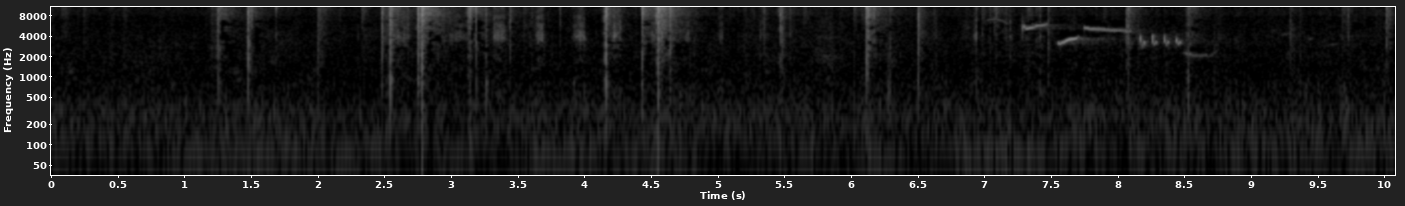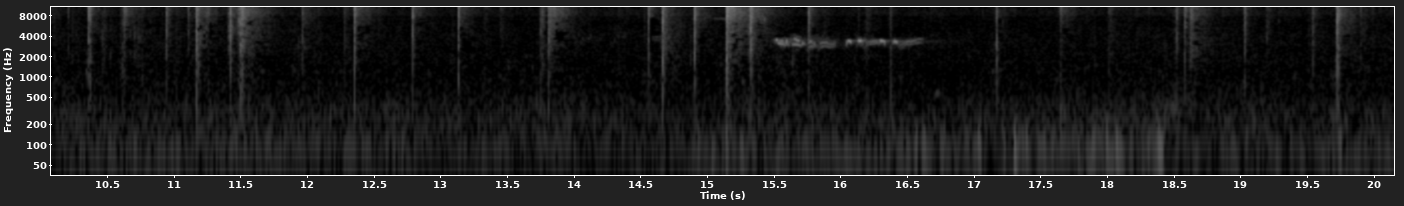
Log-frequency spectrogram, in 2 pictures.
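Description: Breath blows in gusts onto a small fire.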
